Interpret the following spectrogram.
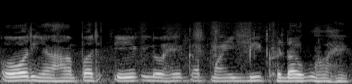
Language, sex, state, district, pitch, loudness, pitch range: Hindi, male, Uttar Pradesh, Saharanpur, 165 Hz, -17 LUFS, 155-170 Hz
